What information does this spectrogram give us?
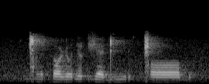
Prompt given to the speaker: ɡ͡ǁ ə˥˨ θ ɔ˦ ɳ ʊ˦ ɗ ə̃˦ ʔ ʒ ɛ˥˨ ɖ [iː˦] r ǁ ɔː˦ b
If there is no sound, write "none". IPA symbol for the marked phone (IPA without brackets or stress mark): iː˦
